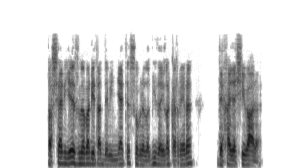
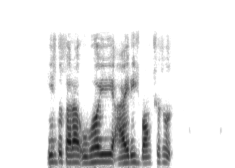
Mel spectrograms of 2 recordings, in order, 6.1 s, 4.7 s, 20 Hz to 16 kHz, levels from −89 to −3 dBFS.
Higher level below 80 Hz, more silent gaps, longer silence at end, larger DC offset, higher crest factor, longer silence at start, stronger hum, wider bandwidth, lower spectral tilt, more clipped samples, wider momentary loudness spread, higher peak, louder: first, -58 dBFS vs -66 dBFS; first, 4.08-4.34 s vs none; second, 0.9 s vs 1.3 s; neither; about the same, 18 dB vs 18 dB; about the same, 0.95 s vs 0.95 s; neither; about the same, 7.6 kHz vs 7.4 kHz; second, -5.5 dB/octave vs -8 dB/octave; neither; second, 7 LU vs 16 LU; about the same, -2 dBFS vs -4 dBFS; about the same, -17 LUFS vs -19 LUFS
